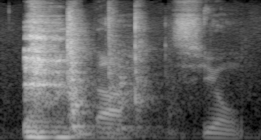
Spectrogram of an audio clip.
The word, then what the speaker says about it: XXXTentacion: Yeah, Yo, dude, I almost think I be pronouncing that shit right. XXXTentacion.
